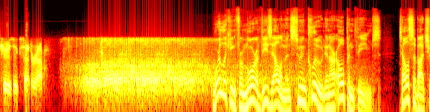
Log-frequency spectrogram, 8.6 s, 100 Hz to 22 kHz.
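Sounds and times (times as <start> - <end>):
speech: 0.1 - 1.0, 4.2 - 8.5
lawn mower small engine running in Michigan: 1.3 - 7.4.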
